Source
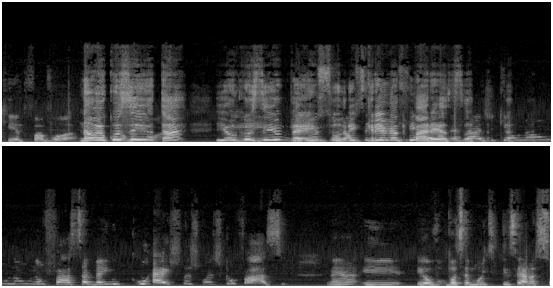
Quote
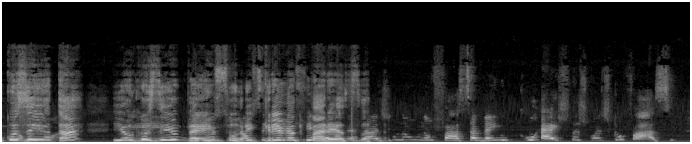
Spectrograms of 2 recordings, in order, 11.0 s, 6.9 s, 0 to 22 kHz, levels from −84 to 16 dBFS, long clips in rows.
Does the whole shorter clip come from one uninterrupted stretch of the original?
no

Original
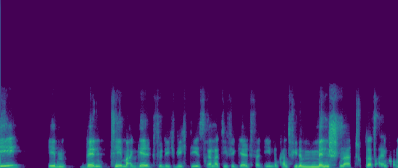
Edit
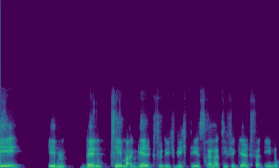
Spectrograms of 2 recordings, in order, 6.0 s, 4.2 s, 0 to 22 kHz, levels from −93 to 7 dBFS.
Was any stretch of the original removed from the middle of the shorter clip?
no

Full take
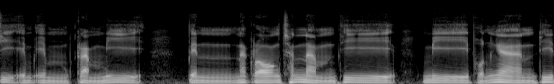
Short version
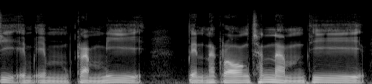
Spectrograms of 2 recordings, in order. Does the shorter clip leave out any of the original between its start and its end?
yes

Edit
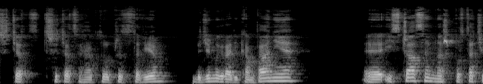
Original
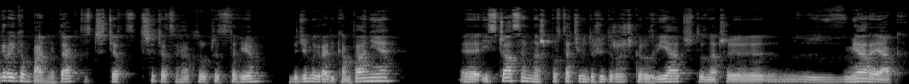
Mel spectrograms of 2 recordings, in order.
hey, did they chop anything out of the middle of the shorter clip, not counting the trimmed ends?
no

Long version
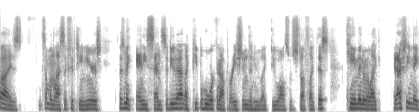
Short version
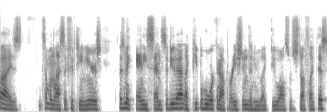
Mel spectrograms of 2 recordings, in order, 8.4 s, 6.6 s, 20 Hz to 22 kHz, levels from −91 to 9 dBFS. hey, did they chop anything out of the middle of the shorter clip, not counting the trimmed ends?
no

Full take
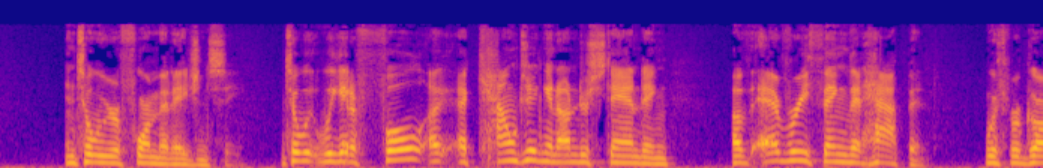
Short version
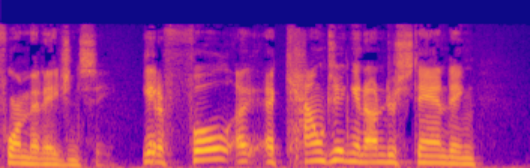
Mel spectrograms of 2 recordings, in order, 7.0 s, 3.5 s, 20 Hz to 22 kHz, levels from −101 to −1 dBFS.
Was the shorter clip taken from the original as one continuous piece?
no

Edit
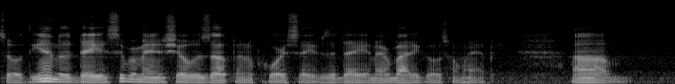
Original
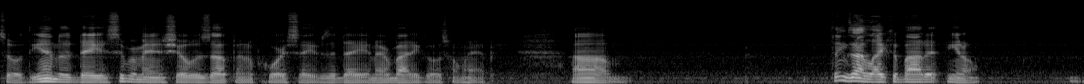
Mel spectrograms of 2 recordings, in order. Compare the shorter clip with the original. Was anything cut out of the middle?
no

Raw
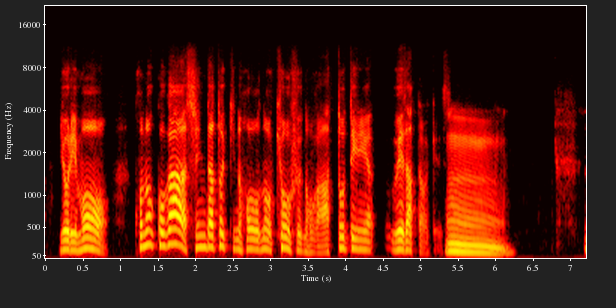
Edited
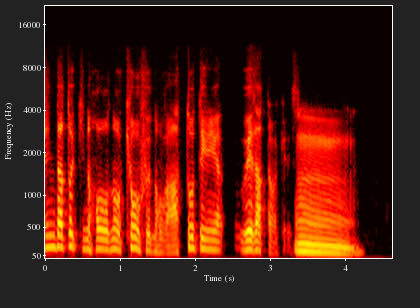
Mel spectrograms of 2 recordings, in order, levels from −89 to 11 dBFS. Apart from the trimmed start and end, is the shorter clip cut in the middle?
no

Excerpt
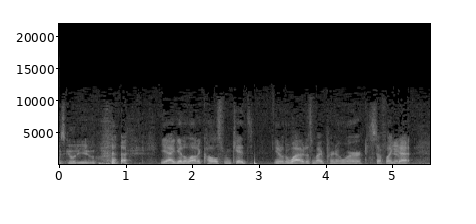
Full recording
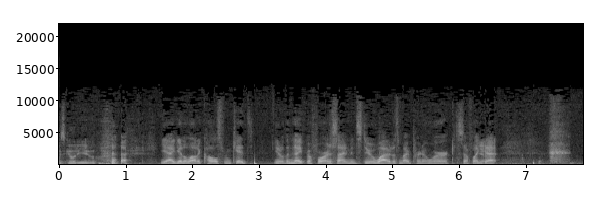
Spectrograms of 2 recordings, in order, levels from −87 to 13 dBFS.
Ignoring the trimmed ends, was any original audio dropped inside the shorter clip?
yes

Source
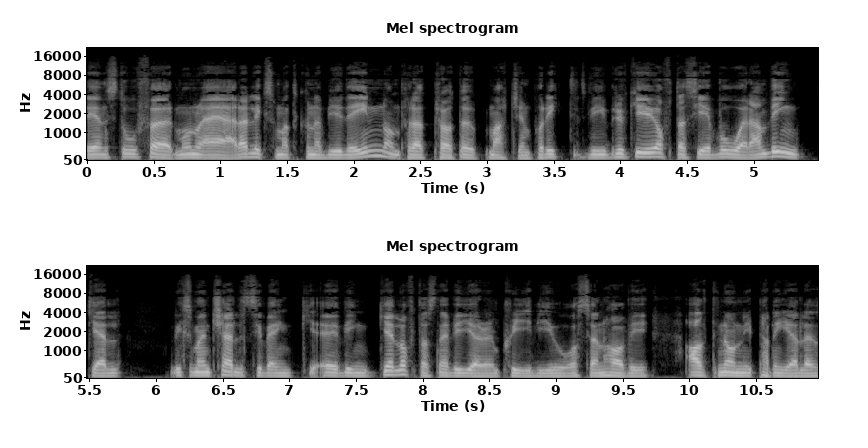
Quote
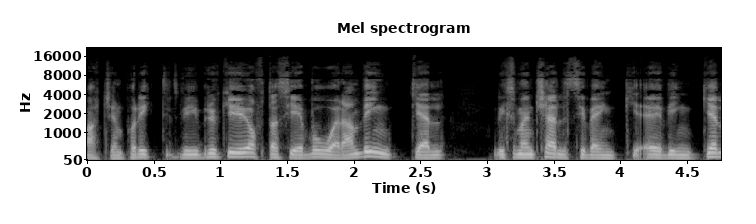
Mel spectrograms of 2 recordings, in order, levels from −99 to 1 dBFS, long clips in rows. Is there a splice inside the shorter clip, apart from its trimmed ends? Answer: no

